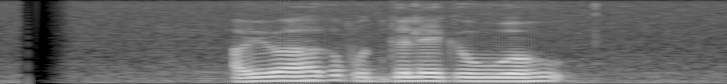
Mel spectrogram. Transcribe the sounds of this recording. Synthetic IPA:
aʋiʋaːɦəkəput̪ɡəlejːkəuoɦu

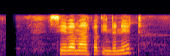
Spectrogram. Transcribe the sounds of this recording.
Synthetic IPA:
seβamarpʰʌt̪iɳʈʌrneʈ

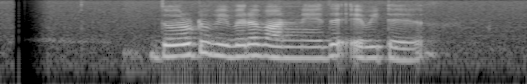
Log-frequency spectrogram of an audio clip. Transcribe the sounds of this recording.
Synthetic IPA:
d̪oɾuʈuʋiʋəɾəʋanːeːd̪əʔeʋiʈəjə

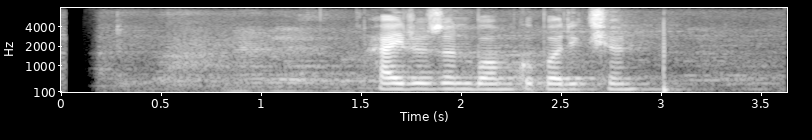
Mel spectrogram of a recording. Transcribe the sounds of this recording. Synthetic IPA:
hajɾod͡zʌnbʌmkopʌɾiksʰʌn

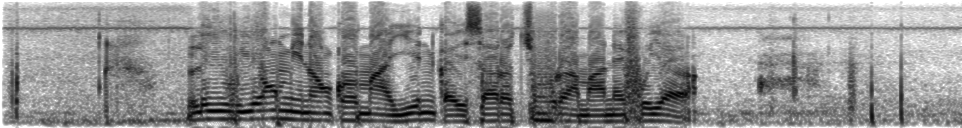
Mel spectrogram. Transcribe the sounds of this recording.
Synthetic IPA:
liujɔŋminɔŋkɔmajɪnkaisaɾəd̥ʒ̥uɾamanefuja

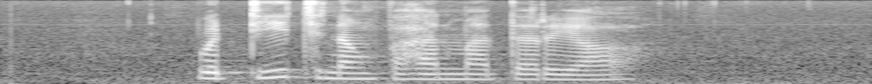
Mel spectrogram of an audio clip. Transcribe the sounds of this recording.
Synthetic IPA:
wəɖ̥id̥ʒ̥ə̤nəŋb̥a̤ɦanmat̪eɾial

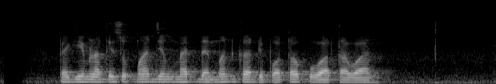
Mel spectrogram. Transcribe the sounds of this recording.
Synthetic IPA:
pɛɡiməlat̪isuk̚mad͡ʒɨŋmɛt̪̚dɛmənkɨrdipɔt̪ɔkuwart̪awan

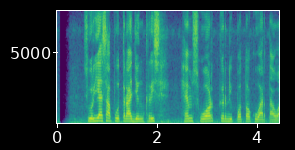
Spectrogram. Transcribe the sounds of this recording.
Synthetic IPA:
suɾiasaput̪ɾad͡ʒɨŋkɾishɛmswɔrt̪̚kɨrdipɔt̪ɔkuwart̪awa

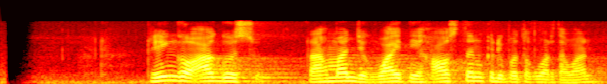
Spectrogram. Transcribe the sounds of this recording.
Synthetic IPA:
riŋɡoaɡʊsrahmand͡ʒɨŋwait̪̚niɦawlst̪ɔnkɨdipɔt̪ɔkəwart̪awan

